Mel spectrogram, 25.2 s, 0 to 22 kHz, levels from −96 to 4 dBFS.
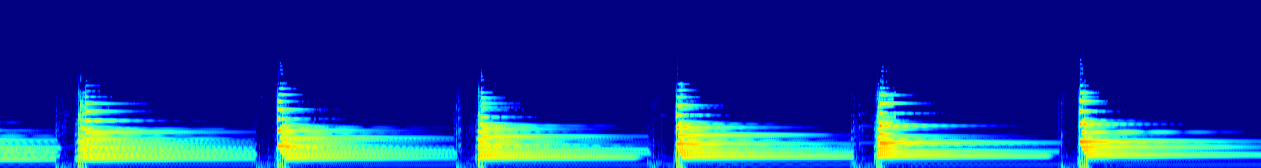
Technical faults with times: none

